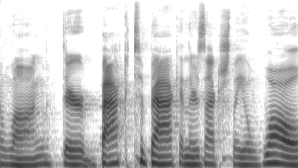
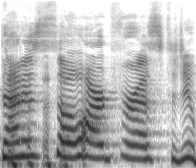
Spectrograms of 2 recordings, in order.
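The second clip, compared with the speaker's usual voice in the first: much higher, mock-exasperated exclaim; a playful, high mock cry of despair; excited reaction; 9 semitones higher, 3 dB louder than usual. Host retelling her own reaction to Beth, high and excited. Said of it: "And I was like".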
